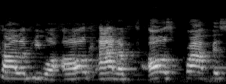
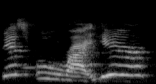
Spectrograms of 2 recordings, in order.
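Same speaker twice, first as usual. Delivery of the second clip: slow, higher, dismissive; demons unimpressed; 6 semitones higher, 3 dB quieter, slower than usual. Retold or imitated. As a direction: drawl it out with scorn. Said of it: "them demons just like".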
